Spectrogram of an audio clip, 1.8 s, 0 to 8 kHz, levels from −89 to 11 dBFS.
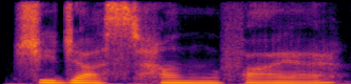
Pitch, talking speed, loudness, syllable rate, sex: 170 Hz, 135 wpm, -18 LUFS, 2.5 syllables/s, female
